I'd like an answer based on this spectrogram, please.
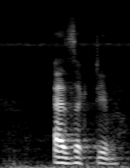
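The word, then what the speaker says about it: adjective: इट इज एन एडजेक्टिव why because here D is silent so वी can pronounce एडजेक्टिव नॉट एडजेक्टिव you should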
